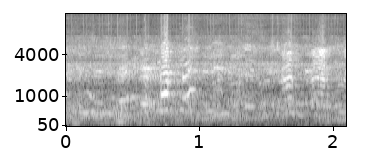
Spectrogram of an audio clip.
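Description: Voices only: several people talking over one another.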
